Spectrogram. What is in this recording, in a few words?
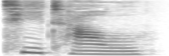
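"tea towel", British English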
